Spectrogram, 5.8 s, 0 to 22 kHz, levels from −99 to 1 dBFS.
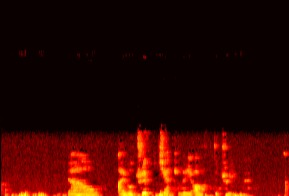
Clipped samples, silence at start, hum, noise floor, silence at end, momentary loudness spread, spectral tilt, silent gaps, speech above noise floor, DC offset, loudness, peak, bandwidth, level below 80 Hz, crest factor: under 0.1%; 0.1 s; none; -68 dBFS; 0 s; 14 LU; -6 dB/octave; none; 40 dB; under 0.1%; -30 LUFS; -8 dBFS; 7.6 kHz; -60 dBFS; 22 dB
